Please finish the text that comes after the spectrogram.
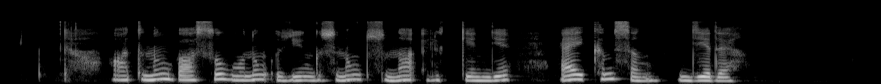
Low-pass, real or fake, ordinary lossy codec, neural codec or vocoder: none; real; none; none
